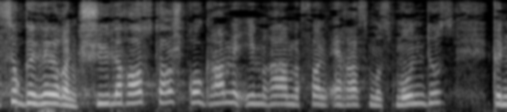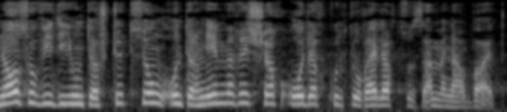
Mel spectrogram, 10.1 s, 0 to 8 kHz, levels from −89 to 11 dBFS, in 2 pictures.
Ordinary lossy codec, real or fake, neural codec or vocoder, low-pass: none; fake; codec, 16 kHz, 8 kbps, FreqCodec, smaller model; none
